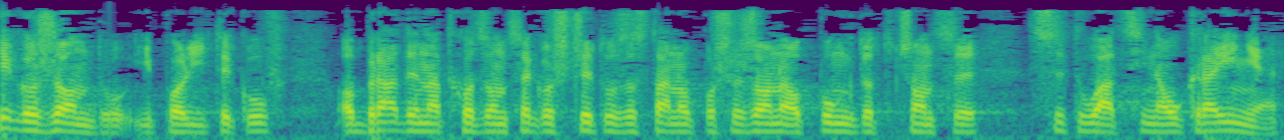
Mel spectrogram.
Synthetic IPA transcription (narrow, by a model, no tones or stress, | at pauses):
ɛɡɔʐɔnd̪uʔipɔlʲit̪ɘkuf | ɔ̰bɾad̪ɘnat̪xɔd̪zɔnt̪sɛɡɔʂt͡ʂɘt̪uzɔst̪anɔ̃w̃pɔʂɛʐɔnɛɔpuŋɡd̪ɔt̪ɘ̥t͡ʂɔnt̪sɘ | sɘt̪uat̪sʲjinaukɾaiɲɛ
